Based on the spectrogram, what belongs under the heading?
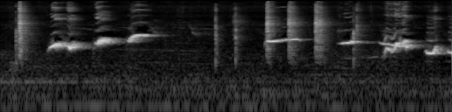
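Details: White-rumped shama (murai batu) kept at a bird farm in Medan, singing a series of whistled phrases, each rising or level, mixed with sharp clicks and ticks, over a steady low background hum.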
